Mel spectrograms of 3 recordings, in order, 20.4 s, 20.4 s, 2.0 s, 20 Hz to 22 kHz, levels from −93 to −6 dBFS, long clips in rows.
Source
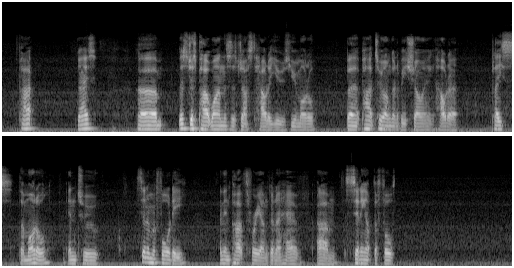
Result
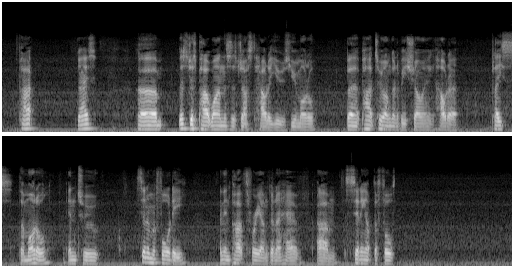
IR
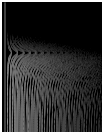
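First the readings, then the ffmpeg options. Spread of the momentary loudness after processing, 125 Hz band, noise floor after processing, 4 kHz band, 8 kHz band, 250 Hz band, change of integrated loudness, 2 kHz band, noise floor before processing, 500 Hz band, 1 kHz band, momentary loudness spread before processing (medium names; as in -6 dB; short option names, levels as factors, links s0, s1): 13 LU, -0.5 dB, -54 dBFS, +1.5 dB, no reading, +4.0 dB, +4.0 dB, +3.5 dB, -58 dBFS, +4.5 dB, +4.5 dB, 13 LU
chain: -filter_complex "[0:a]acrossover=split=140|2600[s0][s1][s2];[s0]acompressor=threshold=0.00282:ratio=6[s3];[s2]alimiter=level_in=3.16:limit=0.0631:level=0:latency=1:release=476,volume=0.316[s4];[s3][s1][s4]amix=inputs=3:normalize=0,volume=1.68"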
